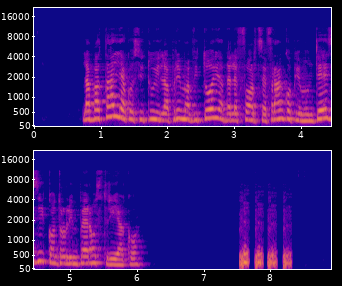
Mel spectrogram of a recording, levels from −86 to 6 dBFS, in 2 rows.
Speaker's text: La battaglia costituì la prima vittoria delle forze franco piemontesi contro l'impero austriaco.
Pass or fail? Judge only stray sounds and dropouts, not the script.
fail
